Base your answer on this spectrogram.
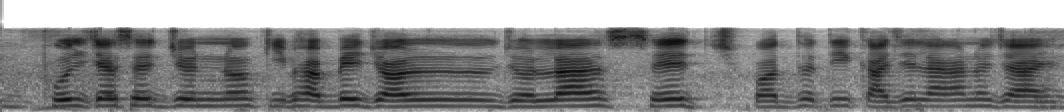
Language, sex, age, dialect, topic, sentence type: Bengali, male, 18-24, Jharkhandi, agriculture, question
